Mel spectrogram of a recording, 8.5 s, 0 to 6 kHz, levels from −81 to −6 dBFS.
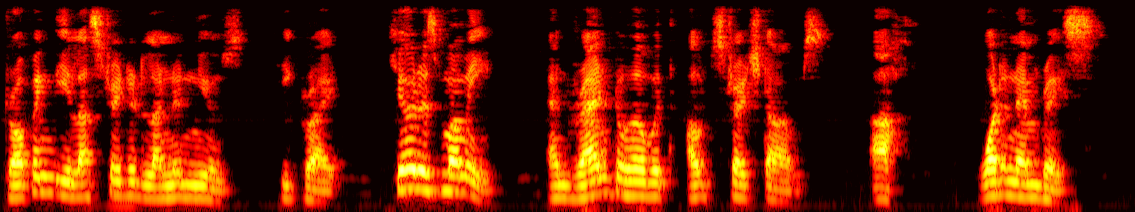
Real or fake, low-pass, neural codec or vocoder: real; 5.4 kHz; none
